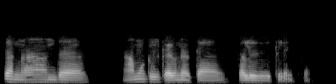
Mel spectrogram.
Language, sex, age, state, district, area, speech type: Tamil, male, 18-30, Tamil Nadu, Namakkal, rural, conversation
